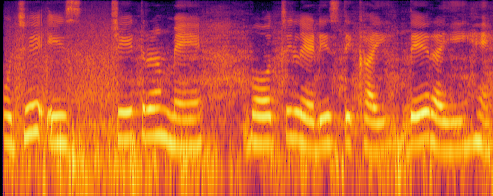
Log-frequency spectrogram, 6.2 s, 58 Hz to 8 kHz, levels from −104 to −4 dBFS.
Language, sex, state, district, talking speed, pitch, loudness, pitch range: Hindi, female, Madhya Pradesh, Dhar, 105 wpm, 215 Hz, -16 LUFS, 195-230 Hz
